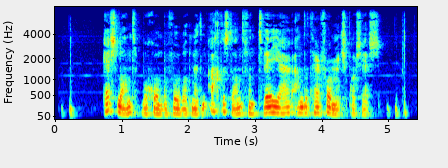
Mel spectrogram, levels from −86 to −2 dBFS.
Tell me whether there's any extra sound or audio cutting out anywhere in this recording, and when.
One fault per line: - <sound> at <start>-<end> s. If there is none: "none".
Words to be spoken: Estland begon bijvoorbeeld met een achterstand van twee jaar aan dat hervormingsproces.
none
